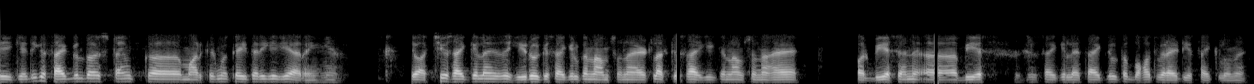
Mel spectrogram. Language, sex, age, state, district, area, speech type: Urdu, male, 45-60, Uttar Pradesh, Rampur, urban, conversation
